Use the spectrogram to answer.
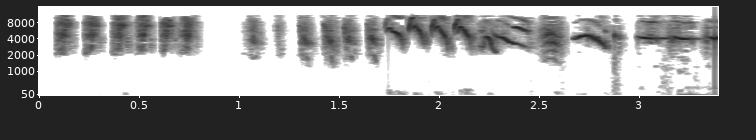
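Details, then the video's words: A Lined seedeater (Sporophila lineola) sings a fast run of buzzy high notes, then quick slurred sweeps ending in a clear sustained whistle. "EL MEJOR CANTO DEL AVE TUCERO"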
